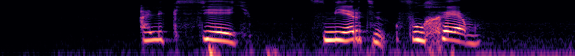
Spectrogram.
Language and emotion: Russian, angry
